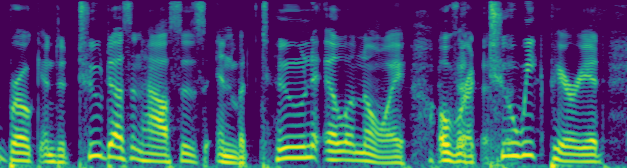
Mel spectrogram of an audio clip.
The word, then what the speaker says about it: Mattoon: But you have to say it correctly. It's the Mad Gasser of Mattoon. Have you seen the gasser on that Mattoon over there? – Yes, indeed.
